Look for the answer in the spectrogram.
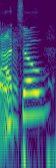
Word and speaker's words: Acho: You turned him into Gacho. – You turned him into Devon Gacho. Emmanuel Acho. – Acho? – Acho.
